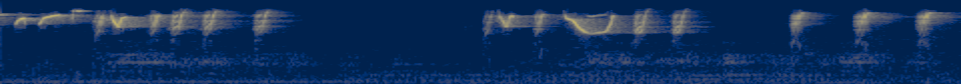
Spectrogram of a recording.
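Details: Sunbird known as kolibri ninja, a tutor recording for song training: sharp, high chips and a looping whistle in short rapid runs, then a few spaced single chirps, on a quiet background.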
